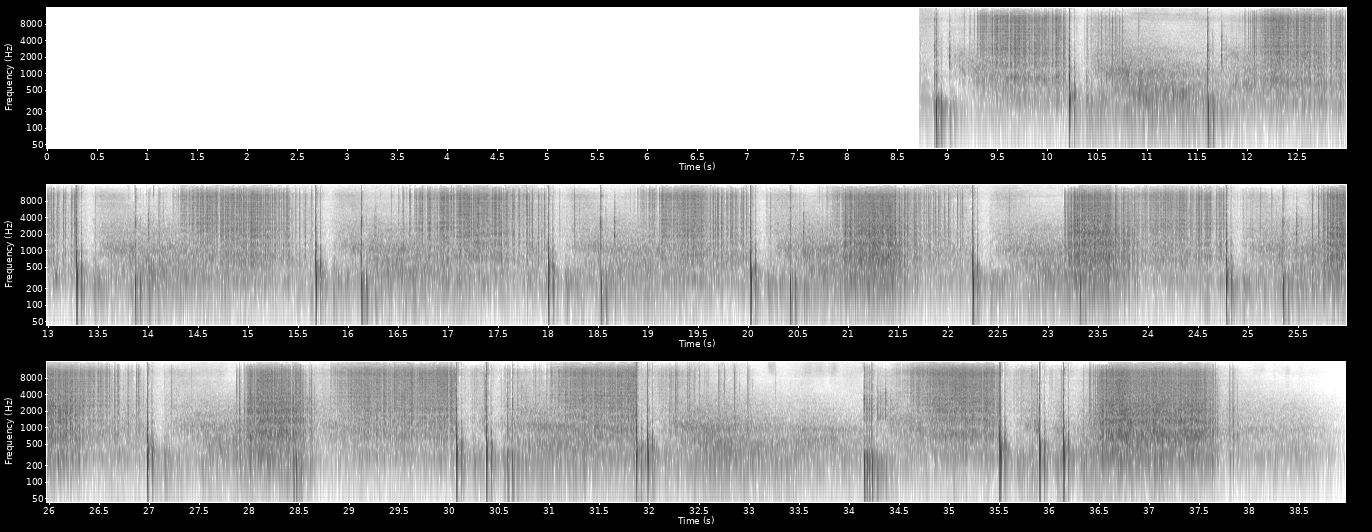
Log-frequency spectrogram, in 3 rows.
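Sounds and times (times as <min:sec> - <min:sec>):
firework launch bangs: 0:08.8 - 0:33.4, 0:34.1 - 0:38.0
firework crackling: 0:08.8 - 0:38.6.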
